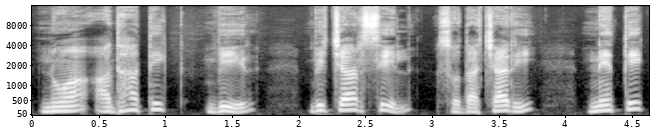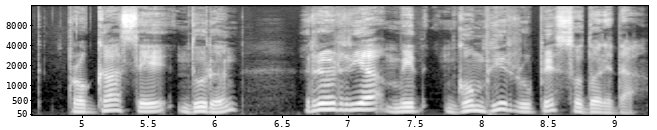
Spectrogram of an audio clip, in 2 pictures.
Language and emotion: Santali, neutral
